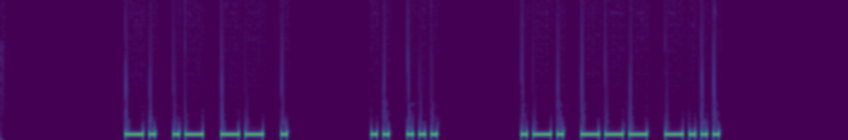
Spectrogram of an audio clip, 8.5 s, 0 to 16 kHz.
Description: Morse code, heard as a keyed tone, about 21 wpm, 700 Hz. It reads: NAME IS ROB
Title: Common QSO Phrases - 2x Word-Spacing - 20wpm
